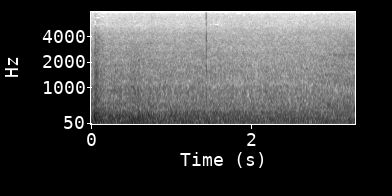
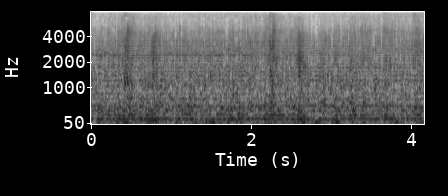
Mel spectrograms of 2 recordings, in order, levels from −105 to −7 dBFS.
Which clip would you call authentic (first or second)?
first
